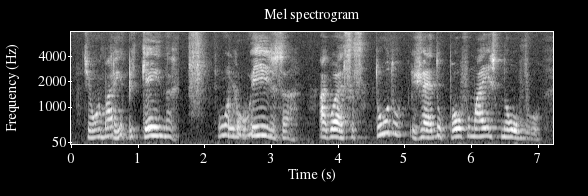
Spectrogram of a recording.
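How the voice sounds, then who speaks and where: Speech at a very slow pace is heard with noticeable background noise. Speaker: elderly local resident. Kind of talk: oral history testimony.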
